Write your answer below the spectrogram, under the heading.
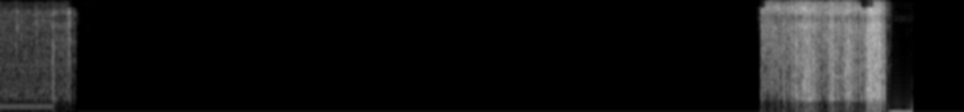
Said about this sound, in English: There's another station trying to get in there. That other station, give it another try. All I got was static there.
